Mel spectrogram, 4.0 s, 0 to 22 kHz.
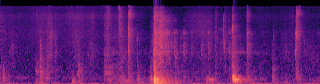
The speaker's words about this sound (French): Le 6 février, on frappa à sa porte.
